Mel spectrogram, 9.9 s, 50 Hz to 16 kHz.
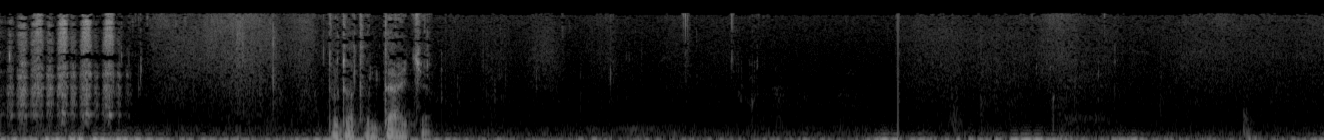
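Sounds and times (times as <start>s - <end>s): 
rapid dog-like panting breaths in a breathing exercise: 0.0s - 1.0s
speech: 2.5s - 3.3s.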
